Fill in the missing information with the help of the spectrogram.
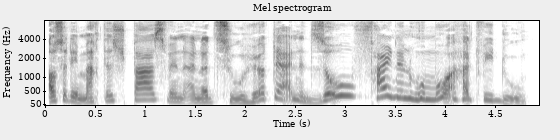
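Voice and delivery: high-pitched, complimentary mouse; flattering mouse character. A narrator's reading. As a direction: flatter sweetly as a small mouse.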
